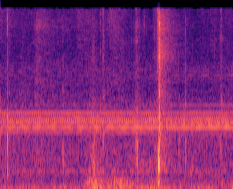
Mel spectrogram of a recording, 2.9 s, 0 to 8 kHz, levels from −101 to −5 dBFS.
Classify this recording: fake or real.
real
